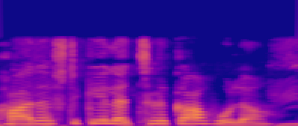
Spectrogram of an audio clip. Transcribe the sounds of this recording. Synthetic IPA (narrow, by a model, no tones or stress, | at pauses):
pʰaːɾəʃʈkelɐtːʃʰəɽkaɦoːlaː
